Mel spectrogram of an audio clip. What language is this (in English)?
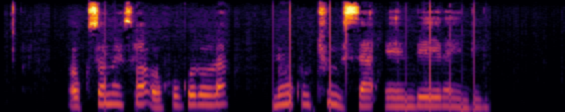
Ganda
